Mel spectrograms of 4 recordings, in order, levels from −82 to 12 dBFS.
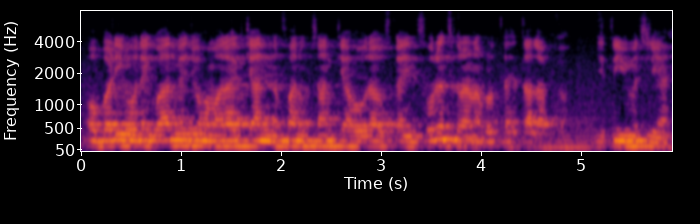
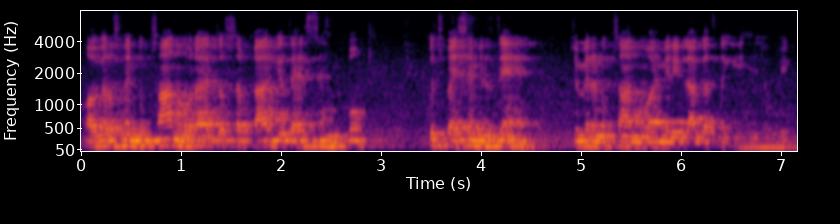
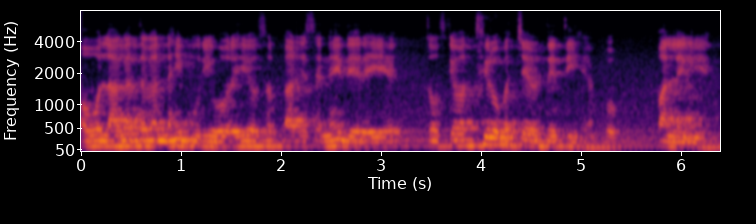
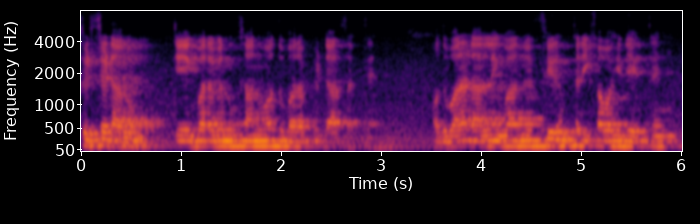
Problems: none marked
